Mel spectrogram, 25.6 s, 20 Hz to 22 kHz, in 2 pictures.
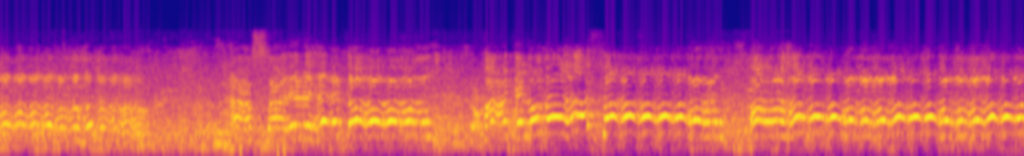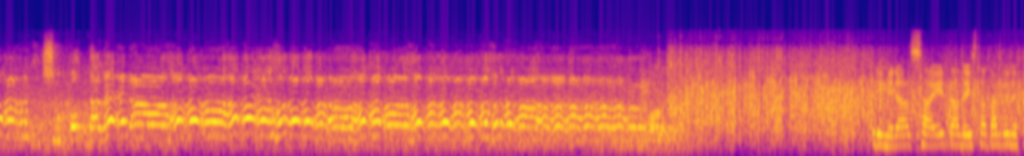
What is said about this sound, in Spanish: vamos a empezar con esos sonidos que nos llegaban de Jesús preso en esa basílica menor de San Ildefonso y bueno, así hacía su salida a las calles la cofradía de la Veracruz en el año 2018.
